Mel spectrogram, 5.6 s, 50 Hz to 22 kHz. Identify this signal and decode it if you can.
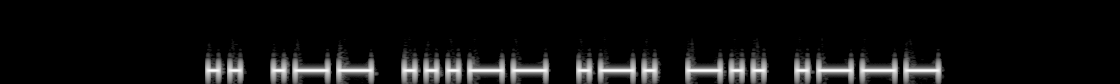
Morse code, heard as a keyed tone, about 22 wpm, 700 Hz. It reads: IW3RDJ
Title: DXCC-100 Call Signs - 6 Characters - Repeated 2x - 22wpm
